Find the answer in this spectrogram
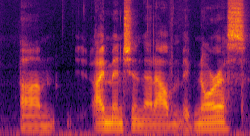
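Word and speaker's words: Ignaurus: i mentioned that album ignoris am i saying it right yeah all right it's a play on the words ignore us you know i like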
